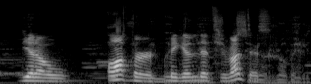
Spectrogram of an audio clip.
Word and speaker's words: Cervantes: You couldn't open It's the sea Cervantes, gates for me, could like you? the, you know, author Miguel de Cervantes. But it's spelled with an S, like servant.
